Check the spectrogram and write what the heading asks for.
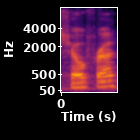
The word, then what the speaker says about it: Siofra: Siofra, pronounced Shofra.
